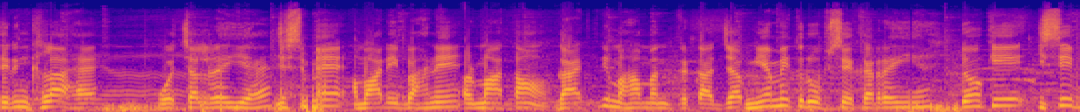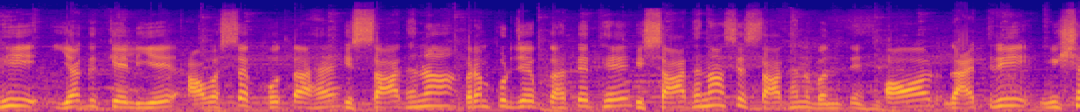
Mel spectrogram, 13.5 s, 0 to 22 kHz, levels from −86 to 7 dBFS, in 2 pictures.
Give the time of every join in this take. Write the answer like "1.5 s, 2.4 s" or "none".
none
